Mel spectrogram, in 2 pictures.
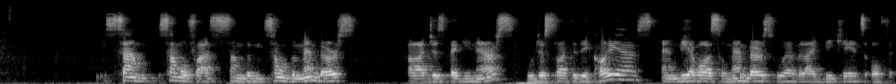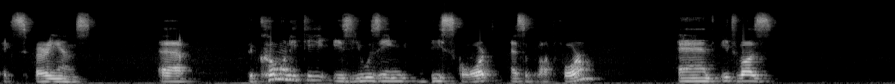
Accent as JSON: {"language": "English", "region": "Budapest", "country": "Hungary", "said": "I'm from Budapest, Hungary."}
